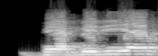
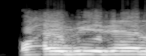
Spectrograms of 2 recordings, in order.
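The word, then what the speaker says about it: Weberian: WEBER, ওয়েবেরিয়ান ossicle. কিন্তু আসলে বাইরের দেশে ডাব্লিউ কে ভ উচ্চারণ করা হয়, মানে যদি একটা যাইতেছে কি ওয়েবেরিয়ান, তাই না?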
